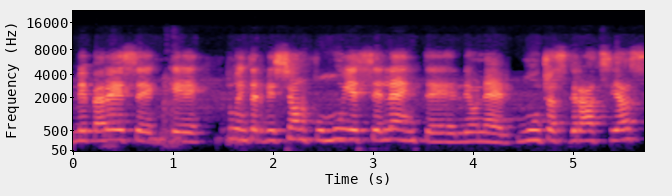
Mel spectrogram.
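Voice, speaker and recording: With a non-native accent, a woman with a high voice speaks very slowly in a flat monotone with hardly any pauses, amid audible room echo and noticeable background noise. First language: not Spanish (speaking Spanish). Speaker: conference moderator. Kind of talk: conference moderation, thanks and summary. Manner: halting, many fillers.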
